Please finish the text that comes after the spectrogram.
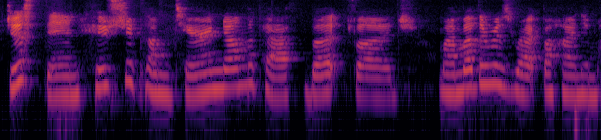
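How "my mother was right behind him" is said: usual speaking voice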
